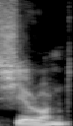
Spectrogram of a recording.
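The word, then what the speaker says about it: Chiron: and rory speaking about i pronounce it kiron but shiron sounds just as good the wounded healer you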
